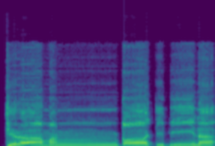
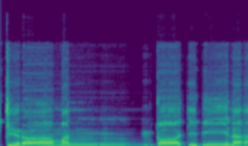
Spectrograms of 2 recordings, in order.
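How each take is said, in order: The two takes are said the same way.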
